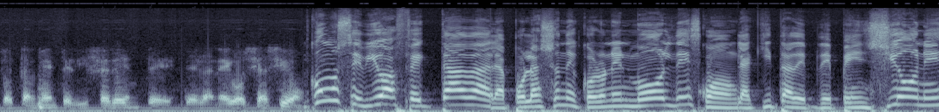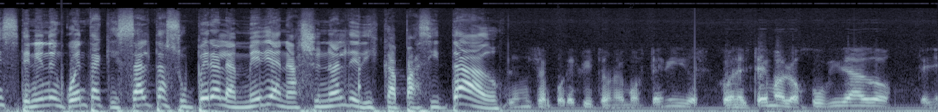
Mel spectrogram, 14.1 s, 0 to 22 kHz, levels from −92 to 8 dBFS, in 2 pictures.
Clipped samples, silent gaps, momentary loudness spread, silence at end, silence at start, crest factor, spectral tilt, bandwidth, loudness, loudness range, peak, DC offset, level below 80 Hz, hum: under 0.1%; none; 10 LU; 0 s; 0 s; 14 dB; -3.5 dB/octave; 19.5 kHz; -16 LUFS; 3 LU; -2 dBFS; 2%; -26 dBFS; none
